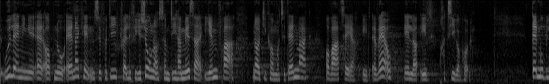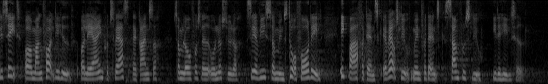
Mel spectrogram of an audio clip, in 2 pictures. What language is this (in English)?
Danish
